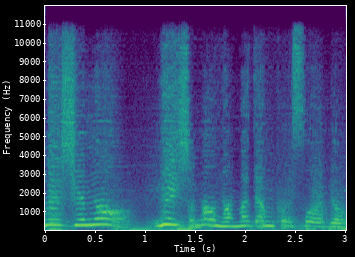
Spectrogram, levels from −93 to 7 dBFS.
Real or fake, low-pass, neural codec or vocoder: fake; 10.8 kHz; codec, 44.1 kHz, 0.9 kbps, DAC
